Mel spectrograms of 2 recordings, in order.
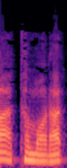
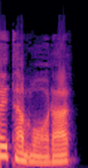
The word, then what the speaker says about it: ทมอรัส: ไป ที่ ยอด เขาทมอรัส คำ นี้ ให้ อ่าน ว่า ธรรมรัตน์ นะ ครับ ไม่ ใช่ ทำ ของ รัฐ ตำแหน่ง ที่ สร้าง โบราณสถาน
